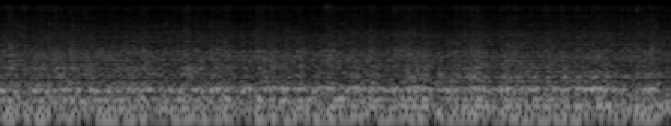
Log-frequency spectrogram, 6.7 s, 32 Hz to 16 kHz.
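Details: 1964 Corvette vintage race car, first fire-up of its newly installed engine: steady low burble with an even, lumpy beat and no knocks or ticks; the engine idles smoothly and sounds healthy.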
